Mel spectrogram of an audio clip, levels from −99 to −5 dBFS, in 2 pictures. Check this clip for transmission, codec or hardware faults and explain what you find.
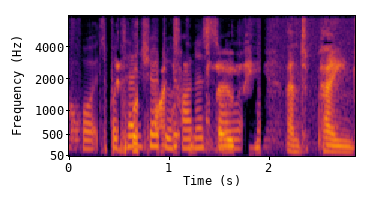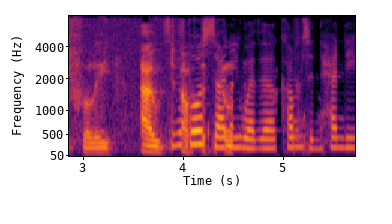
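The clip has three kinds of echo-canceller fault from a speakerphone-style call, all on speech band-limited to 8 kHz.

Echo leak occurs at 0.0–0.12, 1.05–1.11, 1.87–2.01 and 5.12–5.24 s. A faint copy of the voice trails 142 ms behind, between roughly 10 and 20 dB below the speech. This is likely residual loudspeaker pickup that the canceller did not fully remove. A spectrogram shows ghost harmonics offset by that delay.

Background gated by the echo canceller appears at 0.12 s as a brief dip of about 14 dB lasting about 40 ms, and again from 5.27 s to the end, where the room sound drops by about 40 dB for about half a second. The canceller clamped the microphone while the loudspeaker was playing. The waveform's noise floor sinks abruptly, and the spectrogram goes nearly blank.

Speech suppressed in double talk occurs from 0.44 to 1.88 s and from 4.05 to 4.99 s. 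The voice dips and breaks into pieces, at times by about 40 dB, likely because the canceller mistook both talkers for echo. The waveform shows chopped, uneven envelopes, and the spectrogram shows missing high-frequency energy and gaps.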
